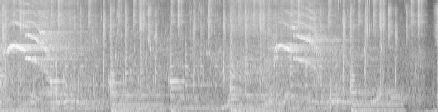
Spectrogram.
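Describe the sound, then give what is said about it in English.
Humpback whale song underwater: eerie rising and falling whoops and sweeping cries layered over deep, droning moans, repeating in phrases against a steady watery rush, with no voices. “Humpback whales vary their whale songs year after year.”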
